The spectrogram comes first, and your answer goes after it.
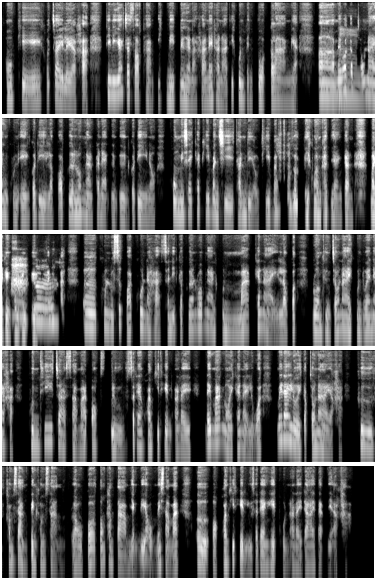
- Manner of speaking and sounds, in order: distorted speech; mechanical hum; laughing while speaking: "มี"
- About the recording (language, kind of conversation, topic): Thai, advice, ฉันควรจัดการความขัดแย้งในองค์กรอย่างไรดี?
